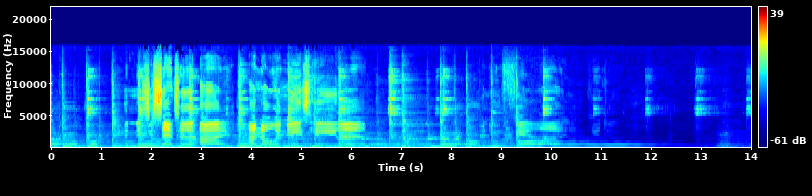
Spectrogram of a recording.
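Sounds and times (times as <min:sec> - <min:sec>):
strummed acoustic guitar: 0:00.0 - 0:14.0
person singing: 0:01.4 - 0:12.0.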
